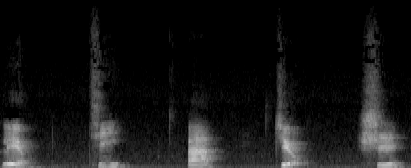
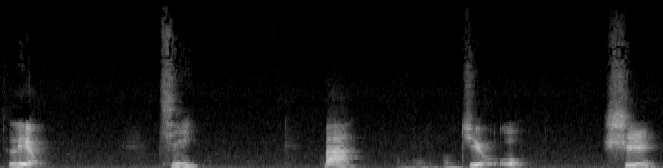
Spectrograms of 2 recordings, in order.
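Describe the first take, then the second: First: The numbers are counted quickly. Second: The numbers are counted slowly.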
